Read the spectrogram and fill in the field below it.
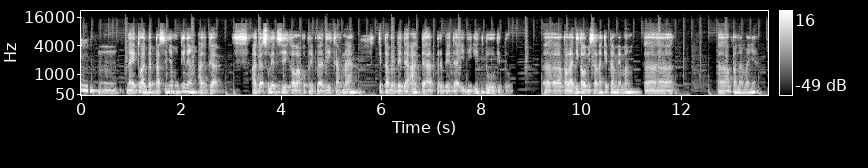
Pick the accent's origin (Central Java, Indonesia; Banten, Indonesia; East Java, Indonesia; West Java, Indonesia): West Java, Indonesia; Depok; moved away as an adult; now in Sharjah, United Arab Emirates; aku aslinya Depok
